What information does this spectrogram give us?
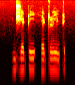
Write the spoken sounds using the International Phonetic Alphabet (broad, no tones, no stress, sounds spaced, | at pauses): d͡ʒ e ʈ ĩ h e ʈ ɭ ĩ ʈ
